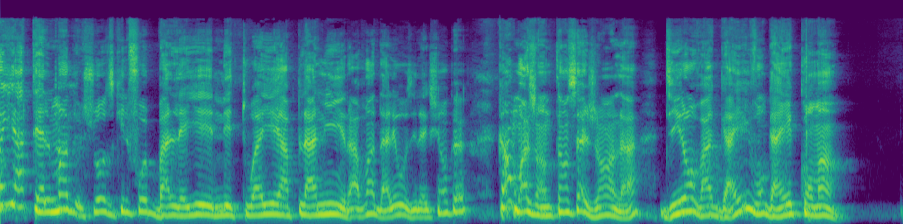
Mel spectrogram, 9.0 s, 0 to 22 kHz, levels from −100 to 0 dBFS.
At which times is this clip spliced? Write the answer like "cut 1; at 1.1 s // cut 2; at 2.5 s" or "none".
none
